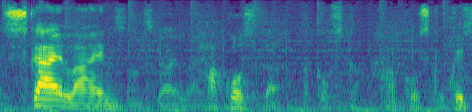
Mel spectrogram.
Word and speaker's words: ハコスカ: Hakosuka, good pronunciation.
